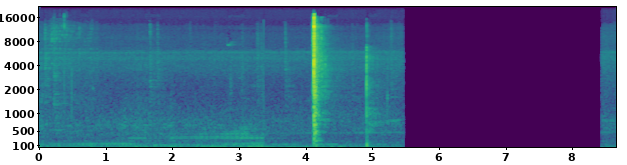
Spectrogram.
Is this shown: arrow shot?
yes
